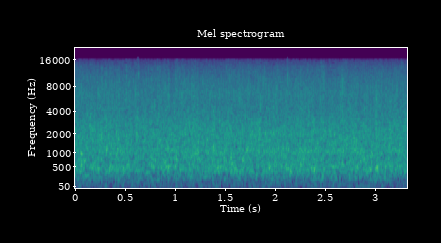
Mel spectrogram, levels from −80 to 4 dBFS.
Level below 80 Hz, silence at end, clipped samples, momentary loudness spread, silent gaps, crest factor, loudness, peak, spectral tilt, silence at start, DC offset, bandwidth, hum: -58 dBFS; 0 s; under 0.1%; 1 LU; none; 16 dB; -22 LUFS; -8 dBFS; 0 dB/octave; 0 s; under 0.1%; 16.5 kHz; none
